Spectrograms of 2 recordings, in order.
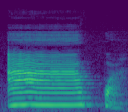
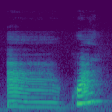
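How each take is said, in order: First: The first syllable is high, the second falls. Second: The first syllable is low in pitch. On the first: "ah, see it goes high, high, ... qua, okay, so this goes down" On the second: "so this is low, right? It's not ah, it's low"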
